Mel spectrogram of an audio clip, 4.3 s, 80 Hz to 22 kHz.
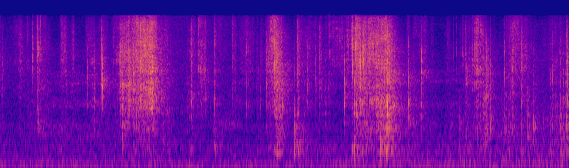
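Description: Foil wrapper of a 1989 Upper Deck baseball card pack being torn open by hand, crinkling in several short bursts.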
